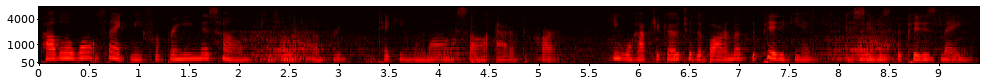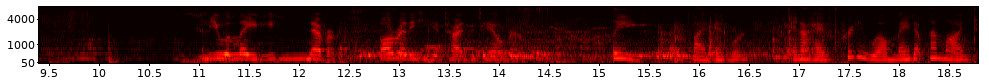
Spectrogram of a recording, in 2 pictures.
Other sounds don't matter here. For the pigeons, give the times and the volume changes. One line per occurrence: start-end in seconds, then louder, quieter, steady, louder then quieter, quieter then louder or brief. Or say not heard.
10.8-17.3 steady.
